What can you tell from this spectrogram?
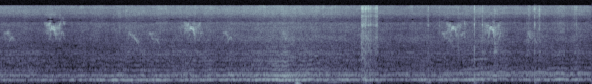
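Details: Busy entrance of a feral honey bee colony, worker bees streaming in and out; steady humming chorus with rising and falling whirs of nearby fliers and a short sharp click partway through.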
